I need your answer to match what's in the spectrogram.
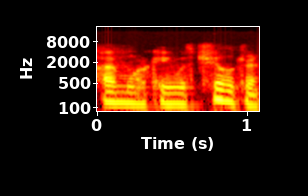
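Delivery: weary, resigned, exasperated muttered aside. Voicing an exasperated character, pinching the nose: said under the breath. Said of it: "I say under my breath".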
